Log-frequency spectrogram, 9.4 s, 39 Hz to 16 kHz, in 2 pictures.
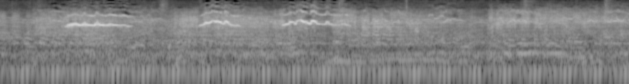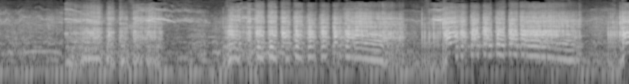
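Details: Adélie penguins, Paulet Island breeding colony, Antarctica, 1 February 2019; three clear nasal squawks, then a long series of harsh, pulsing brays repeated rapidly, over a faint low rumble.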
